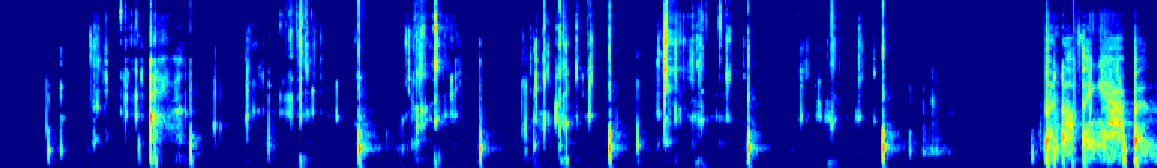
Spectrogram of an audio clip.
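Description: Close ASMR chewing and crunching, bursts of crisp bites in irregular clusters with short pauses, ending in a denser, louder stretch of crunching; no talking.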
